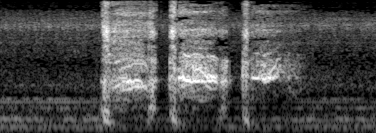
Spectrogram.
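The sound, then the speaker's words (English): Someone coughs into their shoulder: three short, rough, muffled coughs in quick succession, fairly loud over a quiet, faintly humming background. “I coughed a little into my shoulder.”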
